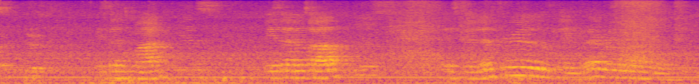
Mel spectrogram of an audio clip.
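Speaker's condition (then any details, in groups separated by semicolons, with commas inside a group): No condition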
